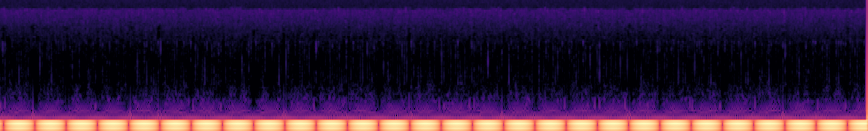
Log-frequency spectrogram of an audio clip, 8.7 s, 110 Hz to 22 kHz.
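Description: Pure sine-tone binaural beat: one low steady tone whose loudness pulses evenly about three times a second, the 3.2 Hz delta beat between two slightly detuned tones.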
